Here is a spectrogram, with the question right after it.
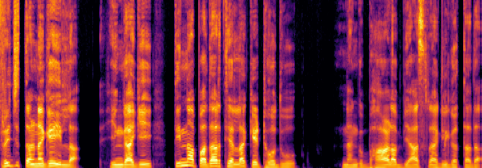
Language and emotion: Kannada, sad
